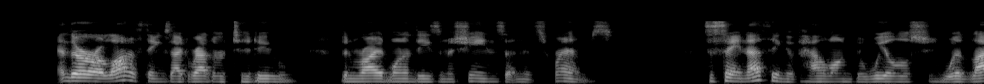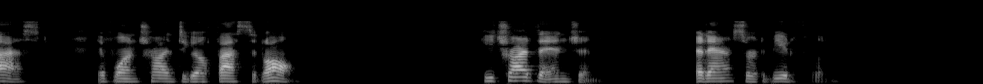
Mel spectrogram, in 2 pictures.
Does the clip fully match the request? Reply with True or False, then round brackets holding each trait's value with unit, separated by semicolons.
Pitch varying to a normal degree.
False (1.9 semitones)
